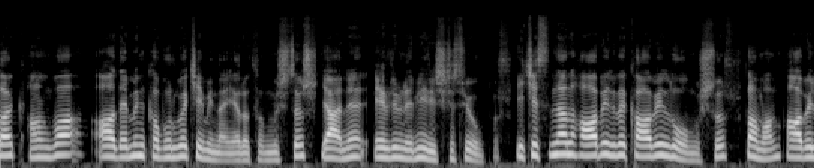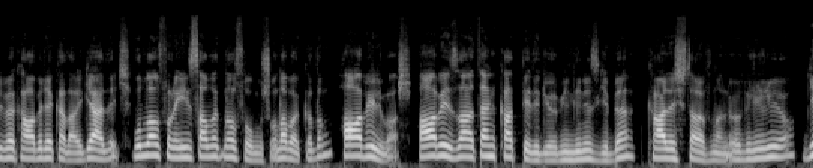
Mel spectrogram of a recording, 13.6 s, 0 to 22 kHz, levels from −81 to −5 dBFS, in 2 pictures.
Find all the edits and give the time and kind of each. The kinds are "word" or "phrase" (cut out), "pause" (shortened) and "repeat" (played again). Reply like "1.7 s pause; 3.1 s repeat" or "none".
none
